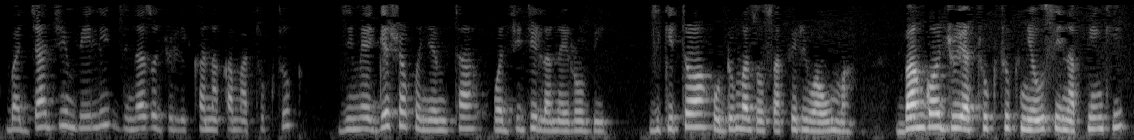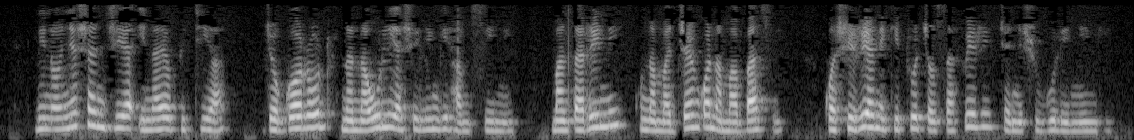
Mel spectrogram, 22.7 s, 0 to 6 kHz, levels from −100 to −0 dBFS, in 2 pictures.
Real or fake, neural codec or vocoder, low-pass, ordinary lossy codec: real; none; 5.4 kHz; MP3, 24 kbps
